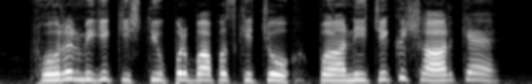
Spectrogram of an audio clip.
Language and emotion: Dogri, fearful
